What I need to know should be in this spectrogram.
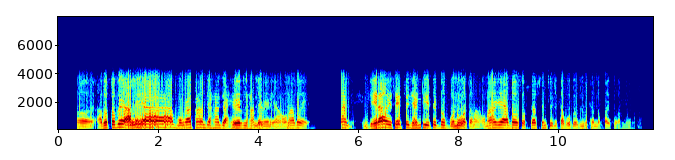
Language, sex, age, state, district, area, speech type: Santali, male, 60+, Jharkhand, East Singhbhum, rural, conversation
